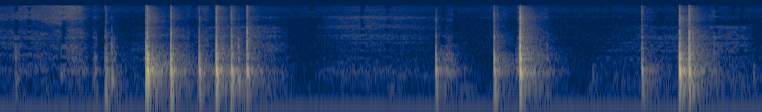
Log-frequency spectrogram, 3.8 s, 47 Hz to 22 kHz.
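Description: Fingertips tap quickly on the front face of a medium, closed cardboard Sony camcorder box. The result is a series of short, hollow knocks with a body around 400 Hz and almost no ring. They come in three quick clusters separated by brief pauses.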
